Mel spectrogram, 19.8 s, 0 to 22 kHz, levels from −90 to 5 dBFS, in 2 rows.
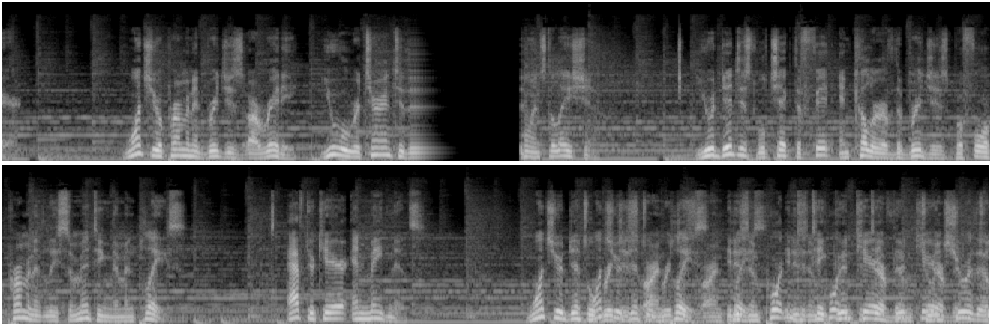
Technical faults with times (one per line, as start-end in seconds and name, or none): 4.09-5.24 long network dropout
5.98-6.30 jitter buffer speed-up
15.60-19.76 doubled audio track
